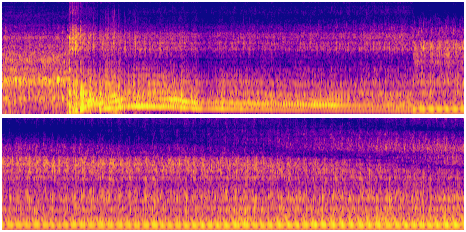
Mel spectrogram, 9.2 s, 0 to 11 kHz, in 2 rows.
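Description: Lamborghini Aventador LP700-4's V12 cold start through a Fi valved exhaust with forged carbon tips: the engine fires with a rev flare that rises and falls back within about two seconds and drops to idle. From about four seconds in it idles steadily.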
